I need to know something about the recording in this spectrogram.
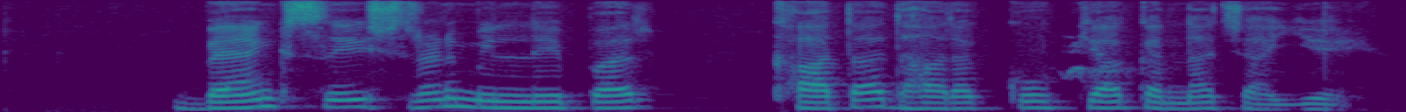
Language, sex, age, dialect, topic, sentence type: Hindi, male, 51-55, Garhwali, banking, question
